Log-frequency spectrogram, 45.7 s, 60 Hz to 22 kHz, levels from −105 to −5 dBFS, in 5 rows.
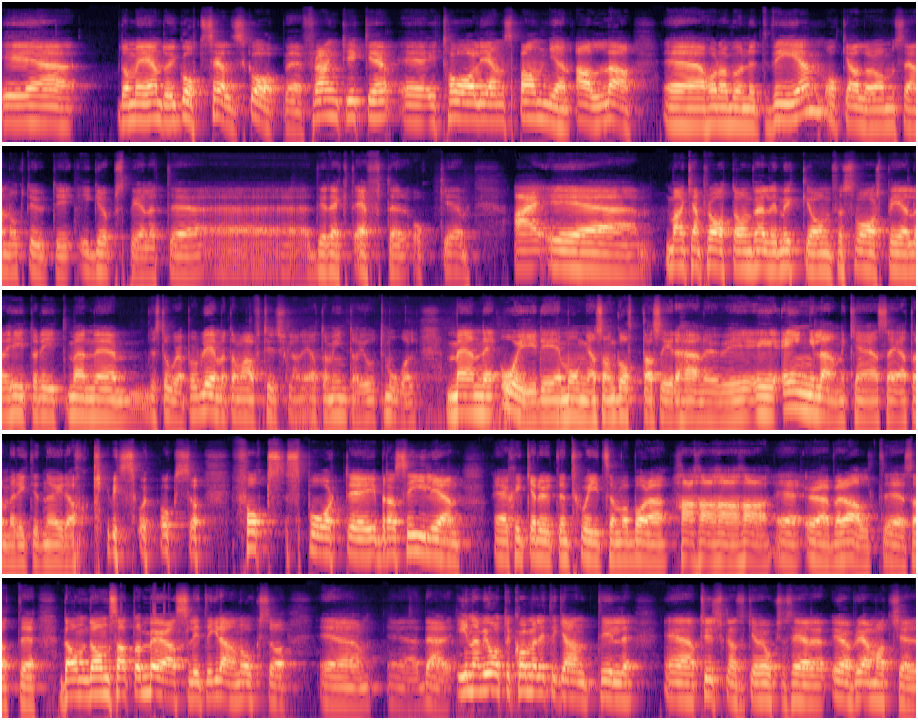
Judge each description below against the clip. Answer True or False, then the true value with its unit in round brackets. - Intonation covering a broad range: False (3.9 semitones)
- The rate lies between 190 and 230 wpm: False (165 wpm)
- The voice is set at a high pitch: False (130 Hz)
